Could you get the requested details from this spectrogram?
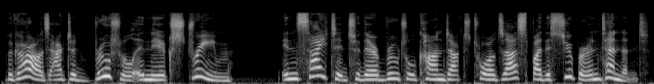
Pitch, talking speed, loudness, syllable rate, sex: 235 Hz, 155 wpm, -18 LUFS, 5.1 syllables/s, female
